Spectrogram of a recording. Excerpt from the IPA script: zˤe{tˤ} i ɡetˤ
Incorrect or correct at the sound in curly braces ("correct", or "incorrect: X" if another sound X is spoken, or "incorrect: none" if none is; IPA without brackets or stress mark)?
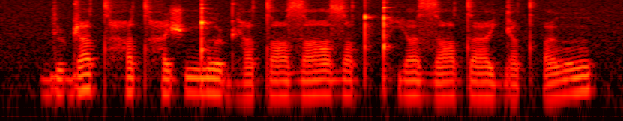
correct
